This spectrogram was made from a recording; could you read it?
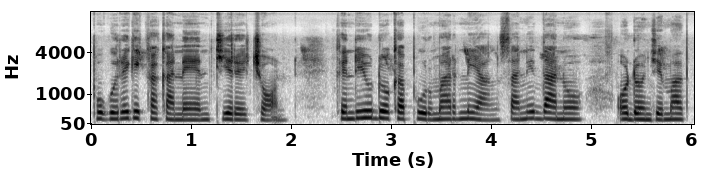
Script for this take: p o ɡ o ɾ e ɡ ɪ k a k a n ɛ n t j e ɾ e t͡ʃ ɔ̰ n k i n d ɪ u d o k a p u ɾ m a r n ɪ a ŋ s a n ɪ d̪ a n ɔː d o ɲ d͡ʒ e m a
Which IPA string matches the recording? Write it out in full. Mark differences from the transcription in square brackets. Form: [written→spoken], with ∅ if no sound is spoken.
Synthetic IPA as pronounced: p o ɡ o ɾ e ɡ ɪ k a k a n ɛ n t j e ɾ e t͡ʃ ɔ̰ n k [i→e] n d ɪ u d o k a p u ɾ m a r n ɪ a ŋ s a n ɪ d̪ a n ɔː d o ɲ d͡ʒ e m a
